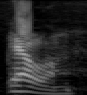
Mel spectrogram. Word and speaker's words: Ellum: m Elm Street mhm that name Elum did not come from the Caucasians or the white folks Name It We pronounced it as Elum Black Folk did deep Elum that's where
